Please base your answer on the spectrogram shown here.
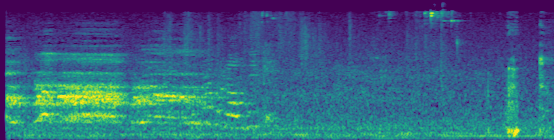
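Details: A chicken gives one loud drawn-out crow lasting about two seconds, harsh and harmonic, sliding downward at the end, then a quiet stretch with a few faint clicks.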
